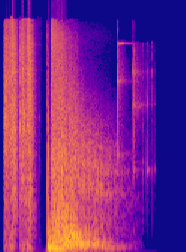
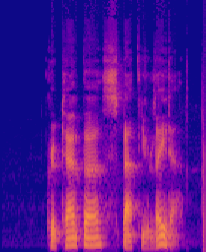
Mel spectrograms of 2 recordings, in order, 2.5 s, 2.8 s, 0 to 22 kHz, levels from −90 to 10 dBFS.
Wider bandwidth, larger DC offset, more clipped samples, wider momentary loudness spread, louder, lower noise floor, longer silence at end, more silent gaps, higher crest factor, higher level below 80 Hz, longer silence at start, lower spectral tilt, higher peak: second, 17.5 kHz vs over 20 kHz; neither; first, 0.5% vs under 0.1%; first, 16 LU vs 11 LU; first, -8 LUFS vs -20 LUFS; second, -28 dBFS vs -73 dBFS; first, 0.65 s vs 0 s; neither; second, 10 dB vs 22 dB; first, -18 dBFS vs -58 dBFS; second, 0.05 s vs 0.65 s; second, -3.5 dB/octave vs -5 dB/octave; about the same, 0 dBFS vs 0 dBFS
